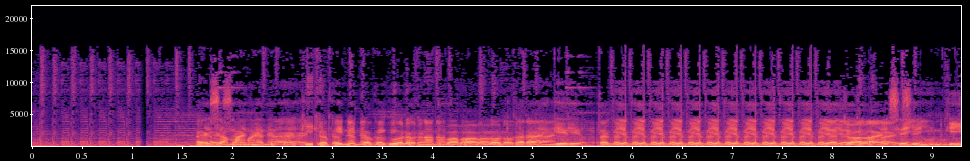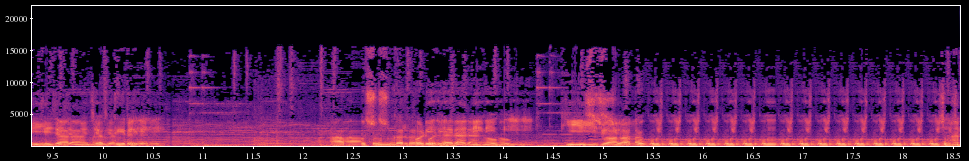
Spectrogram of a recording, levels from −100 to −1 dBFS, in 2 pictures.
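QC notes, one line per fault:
throughout: doubled audio track. A second full-band copy of the whole sound trails the original by roughly 150 ms, only about 5 dB quieter. Being dry, it adds no room or decay, so everything has a flat, slapback double outline. Most likely the same signal is reaching the mix twice, with a slower capture path or an edit holding a copy out of step.
0.37–1.29 s, 5.93–7.98 s, 15.59–18.38 s: system hang loop. Each time, one 185.76 ms slice of audio repeats exactly, 5, 11 and 15 times, at 5.38 Hz, giving a rhythmic machine-gun stutter rather than a buzz. The computer or driver stalled while the sound hardware kept cycling the same ring buffer, and the loop length fits an 8192-sample buffer.
1.07–1.16 s, 12.50–12.60 s, 16.66–16.74 s: burst of packet loss. Runs of about 60, 80 and 60 ms never arrived in time. The receiver extended the last sound while fading it, so it becomes a dimming held buzz or hiss, and playback then jumps ahead with the in-between audio gone. 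The first and third fall inside the stutter sections above.
2.77–2.82 s, 3.96–4.02 s, 5.62–5.73 s, 10.66–10.70 s: short concealed packet loss. Gaps of about 40, 40, 20 and 20 ms were filled by continuing the previous sound, pitched if voiced or as shaped noise if not, then blended back. Each is a brief smear or wobble, and a short transient inside the gap can disappear.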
